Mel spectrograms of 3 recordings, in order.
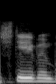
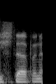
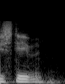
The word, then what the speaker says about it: Stephen: Well, I like the pronunciation Stephen, but it could be Stephen. I mean, it's either or, tomato, tomato. But for today, it'll be Stephen.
